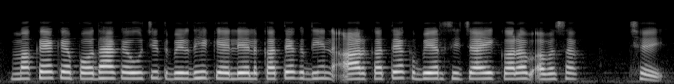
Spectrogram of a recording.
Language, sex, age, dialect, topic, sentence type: Maithili, female, 36-40, Eastern / Thethi, agriculture, question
